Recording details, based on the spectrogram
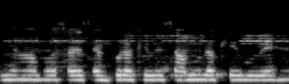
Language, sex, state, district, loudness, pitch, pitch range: Hindi, female, Bihar, Vaishali, -15 LUFS, 210 Hz, 210-215 Hz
